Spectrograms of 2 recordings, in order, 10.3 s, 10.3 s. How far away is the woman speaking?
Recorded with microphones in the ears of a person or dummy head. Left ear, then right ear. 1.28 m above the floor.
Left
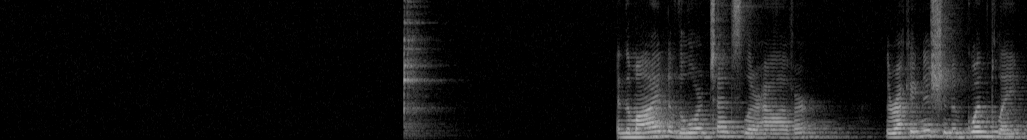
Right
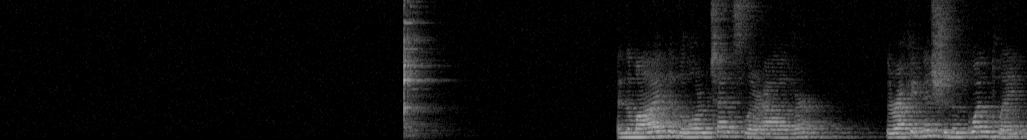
About 1.1 m.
